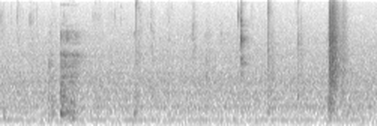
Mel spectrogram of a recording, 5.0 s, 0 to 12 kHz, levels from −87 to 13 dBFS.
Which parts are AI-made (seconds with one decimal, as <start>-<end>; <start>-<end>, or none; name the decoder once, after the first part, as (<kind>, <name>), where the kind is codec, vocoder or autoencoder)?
none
